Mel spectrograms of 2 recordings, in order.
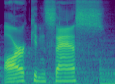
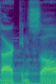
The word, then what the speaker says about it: Arkansas: uh no don't damage that uh we've got arkansas i know it's pronounced arkansas but you know a little bit of sass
